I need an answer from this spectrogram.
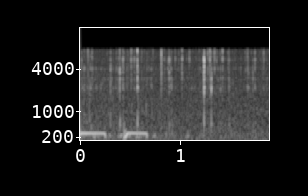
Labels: {"label": "ambient", "recorder": "HydroMoth"}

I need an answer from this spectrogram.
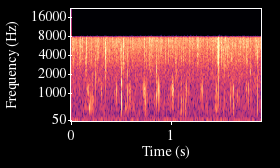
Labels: {"label": "biophony, grazing", "recorder": "SoundTrap 600 or HydroMoth"}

